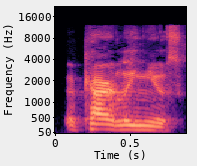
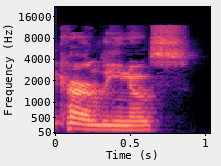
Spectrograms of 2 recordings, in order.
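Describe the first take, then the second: First: The middle consonant is a palatal 'ny' sound. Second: The middle consonant is a plain 'n' sound. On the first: "the way you're saying it, obviously is the correct pronunciation" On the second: "they'd say Carlinos. They probably wouldn't Nia part"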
